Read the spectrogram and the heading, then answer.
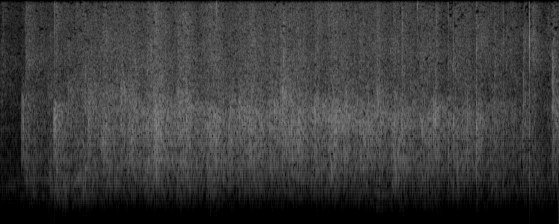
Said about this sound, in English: Just give him a clap.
